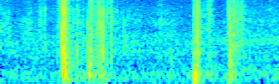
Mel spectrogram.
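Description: Cardboard hockey card hobby boxes being handled and knocked on the table: two sharp knocks about a second apart, each followed by a couple of lighter taps.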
